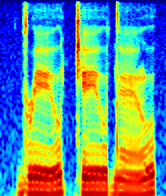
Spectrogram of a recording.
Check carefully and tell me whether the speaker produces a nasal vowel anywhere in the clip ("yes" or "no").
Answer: yes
